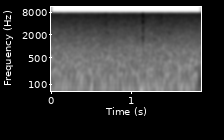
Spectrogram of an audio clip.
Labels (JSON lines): {"label": "ambient", "recorder": "HydroMoth"}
